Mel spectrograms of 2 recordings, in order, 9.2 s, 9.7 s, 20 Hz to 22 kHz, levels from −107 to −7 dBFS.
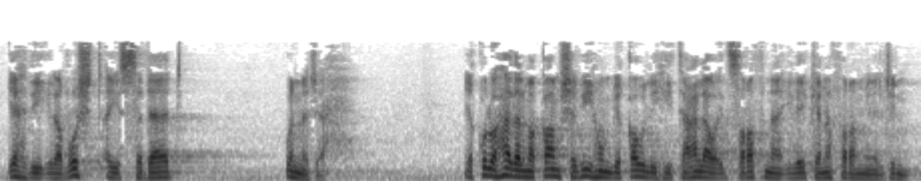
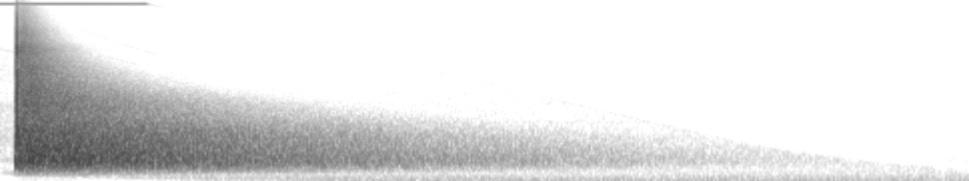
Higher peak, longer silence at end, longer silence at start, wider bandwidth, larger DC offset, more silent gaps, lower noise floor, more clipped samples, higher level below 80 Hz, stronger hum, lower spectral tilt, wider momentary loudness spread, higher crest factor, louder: second, -8 dBFS vs -2 dBFS; second, 0.1 s vs 5.7 s; about the same, 0.1 s vs 0 s; second, 8.8 kHz vs over 20 kHz; neither; neither; second, -61 dBFS vs -85 dBFS; neither; first, -58 dBFS vs -88 dBFS; neither; first, -5.5 dB/octave vs 1.5 dB/octave; second, 11 LU vs 26 LU; second, 20 dB vs 40 dB; first, -27 LUFS vs -35 LUFS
